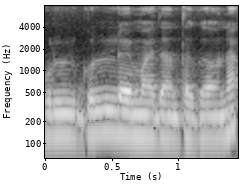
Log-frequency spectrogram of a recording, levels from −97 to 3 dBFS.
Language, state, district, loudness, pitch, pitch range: Gondi, Chhattisgarh, Sukma, -15 LUFS, 125 Hz, 120-135 Hz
